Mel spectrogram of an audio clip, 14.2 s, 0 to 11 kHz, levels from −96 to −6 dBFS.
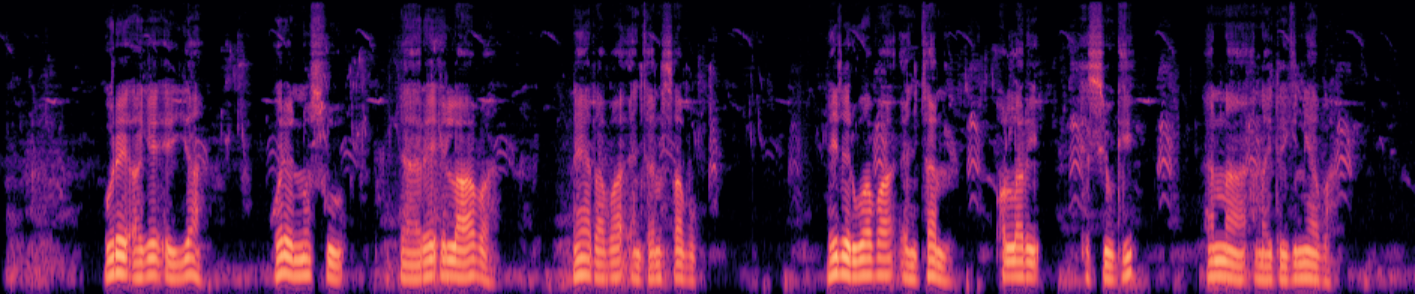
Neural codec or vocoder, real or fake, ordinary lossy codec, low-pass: none; real; none; none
